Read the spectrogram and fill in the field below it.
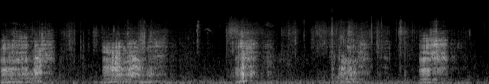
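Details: Dachshund playing and biting; a run of harsh, noisy growl-barks, five or so uneven bursts in five seconds, mixed with sharp knocks and scraping.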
